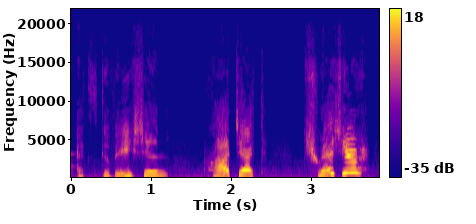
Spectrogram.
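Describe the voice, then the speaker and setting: A woman voicing a tiny, curious, excitable fairy companion with a squeaky childlike voice in a video game. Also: drawn-out words, slight background noise, exaggerated voice. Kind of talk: English video game voice acting.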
